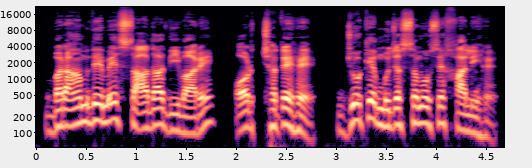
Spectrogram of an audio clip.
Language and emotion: Urdu, neutral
